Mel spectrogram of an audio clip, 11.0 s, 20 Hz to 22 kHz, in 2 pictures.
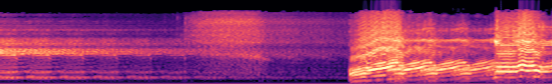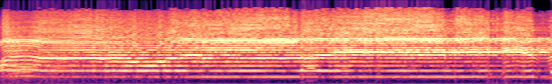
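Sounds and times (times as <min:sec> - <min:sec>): man chanting through microphone: 0:00.0 - 0:11.0.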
